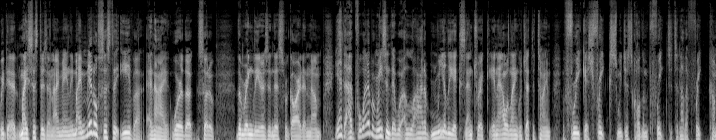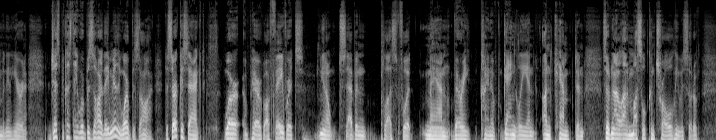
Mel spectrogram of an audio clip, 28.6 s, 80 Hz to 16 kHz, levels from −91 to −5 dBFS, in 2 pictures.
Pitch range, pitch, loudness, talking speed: 100-125 Hz, 110 Hz, -22 LUFS, 205 wpm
